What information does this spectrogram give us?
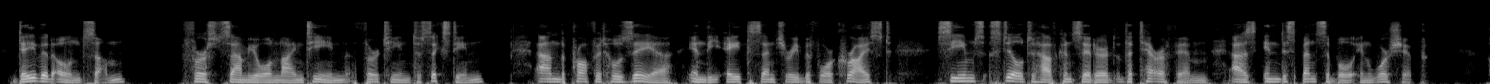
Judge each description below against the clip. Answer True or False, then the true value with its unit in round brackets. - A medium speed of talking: False (120 wpm)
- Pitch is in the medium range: False (110 Hz)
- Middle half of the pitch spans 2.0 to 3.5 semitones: False (4.3 semitones)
